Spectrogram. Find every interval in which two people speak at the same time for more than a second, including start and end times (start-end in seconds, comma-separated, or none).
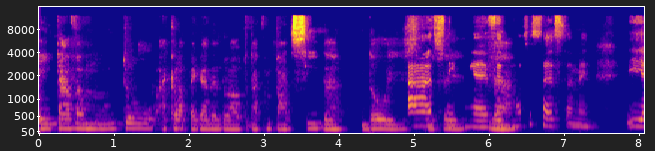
4.9-6.4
